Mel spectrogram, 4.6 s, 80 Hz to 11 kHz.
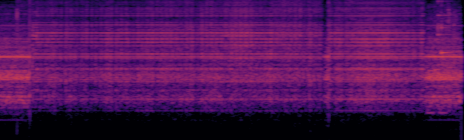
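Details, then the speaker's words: YesWelder CT2050 in AC pulse TIG mode on aluminum, secondary current 90, pulse 0.2 Hz. A steady, high-pitched buzz with a fine crackle and no low rumble; normal pulsed AC TIG arc. "and that's the pulse tig right there very capable aluminum welding machine i love it i love that it does pulse tig and i love that it does regular tape"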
